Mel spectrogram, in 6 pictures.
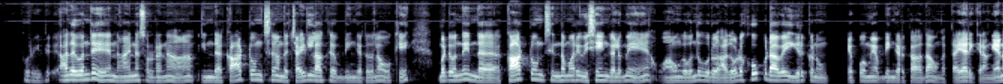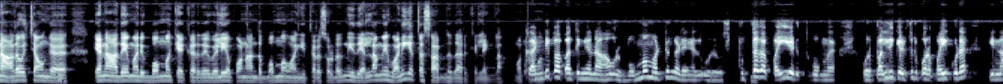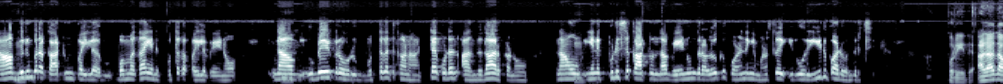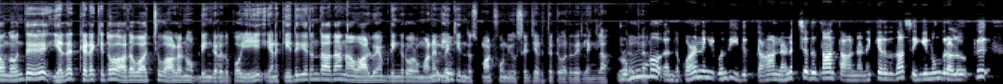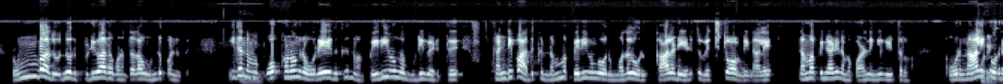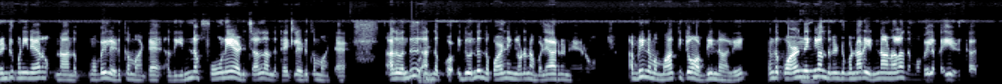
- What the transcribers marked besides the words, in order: in English: "கார்ட்டூன்ஸ்"; in English: "சைல்ட் லாக்"; in English: "பட்"; in English: "கார்ட்டூன்ஸ்"; tapping; in English: "ஹூக்கட்டாவே"; distorted speech; other background noise; "அது" said as "அந்து"; other noise; chuckle; in English: "ஸ்மார்ட் போன் யூசேஜ்"; in English: "மொபைல்ல"; in English: "மொபைல"
- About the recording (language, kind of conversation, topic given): Tamil, podcast, ஸ்மார்ட்போன் பயன்படுத்தும் பழக்கத்தை எப்படிக் கட்டுப்படுத்தலாம்?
